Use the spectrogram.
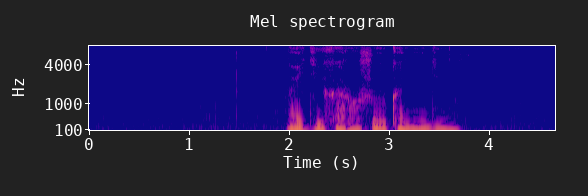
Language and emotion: Russian, neutral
